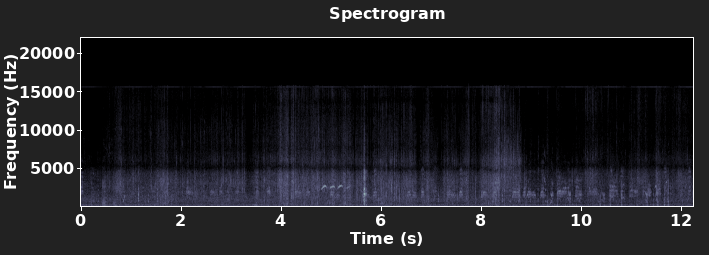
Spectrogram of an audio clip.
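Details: Pet ducks at feeding time give short, harsh quacks that cluster in the middle of the recording, with a steady background hiss and faint rustling.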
